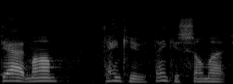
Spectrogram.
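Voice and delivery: mock tearful weeping, words pushed out through crying. Retelling a son thanking his parents, imitating someone weeping. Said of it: "he began to weep".

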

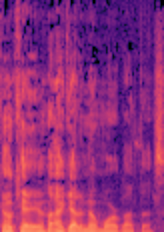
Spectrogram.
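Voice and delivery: ordinary talk

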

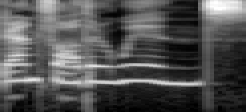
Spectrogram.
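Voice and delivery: quick aside said in passing. Voicing characters who look at the party and speak: said under their breath. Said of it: "they say under their breath".

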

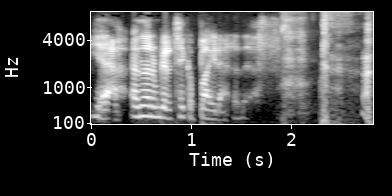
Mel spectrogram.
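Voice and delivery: put-on unbothered, ice-cool, badass delivery. Acting out a witch holding up a hexed apple: imitating a badass character. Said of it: "Very badass".

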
